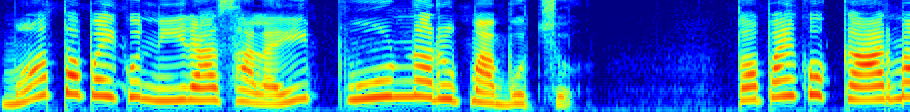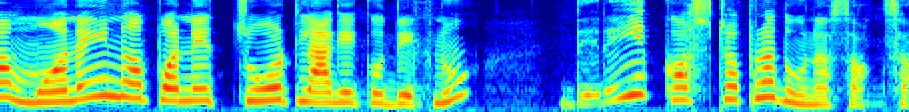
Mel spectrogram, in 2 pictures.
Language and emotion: Nepali, disgusted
